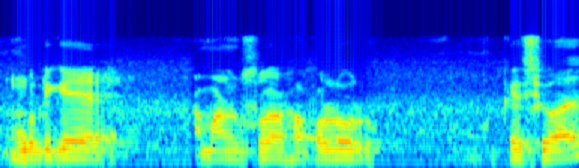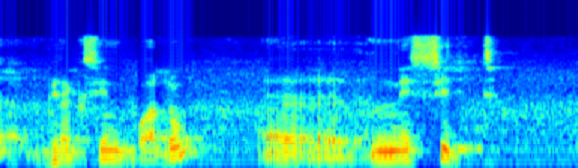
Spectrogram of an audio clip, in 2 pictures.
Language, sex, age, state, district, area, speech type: Assamese, male, 60+, Assam, Golaghat, rural, spontaneous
